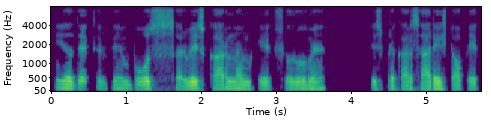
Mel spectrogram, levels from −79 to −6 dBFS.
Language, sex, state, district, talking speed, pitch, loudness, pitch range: Hindi, male, Uttar Pradesh, Gorakhpur, 190 wpm, 120 Hz, -27 LUFS, 115-120 Hz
